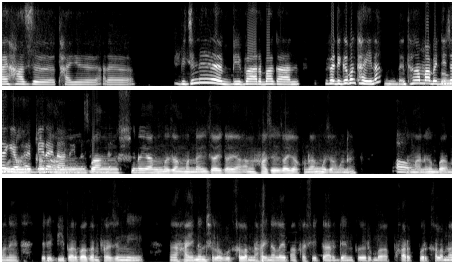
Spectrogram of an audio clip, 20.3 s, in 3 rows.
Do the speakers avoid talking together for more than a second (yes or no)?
no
